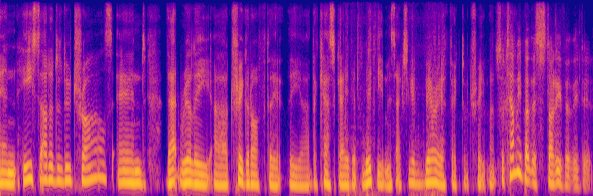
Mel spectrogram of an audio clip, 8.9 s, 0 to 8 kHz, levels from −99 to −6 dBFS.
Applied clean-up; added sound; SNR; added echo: neural separator model SepFormer DNS4.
